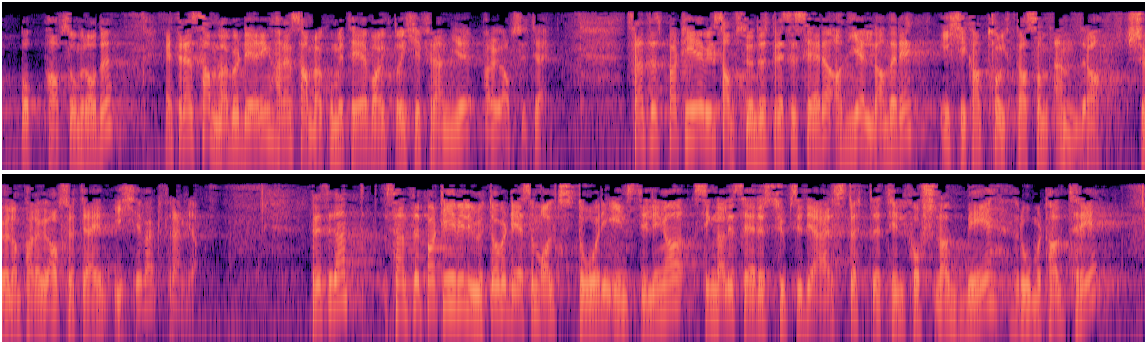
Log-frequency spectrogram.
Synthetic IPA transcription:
ɔphɑːʋsɔmɾoːd̪ə | ɛt̪ːəɾɛɪnsɑmlɑʋʉɖeːɾɪŋɦɑɾɛɪnsɑmlɑkʰʊmɪt̪ʰeːʋɑlk̚t̪ɔɪçːəfɾɛmjiːpʰɑɾɑɡɾɑ̰ːfsœt̪ːɪæ̰ɪn | sɛnt̪əspɑʈʰiːəʋɪlsɑmst̪ʉnd̪ət̪pʰɾɛsɪseːɾəʔɑt̪jɛlːɑnd̪əɾɛtt̪ːɪçːəkʰɑnt̪ʰɔlkɑsɔmɛnd̪ɾɑʂøːlɔmpʰɑɾɑɡɾɑːfsœt̪ːɪæɪnɪçːəʋæʈːfɾɛ̰mjɪ̰ɑ̰ | pʰɾɛsɪd̪ɛnt̪sɛnt̪əpɑʈiːəʋɪlʉːt̪oːʋəɖɛsɔmɑlt̪st̪oːɾɪɪnst̪ɪlːɪŋɑsɪŋnɑlɪseːɾəsʉbsɪd̪ɪæːɾst̪œt̪ːət̪ʰɪlfɔʂɭɑːɡbeːɾuməʈʰɑlt̪ʰɾeː

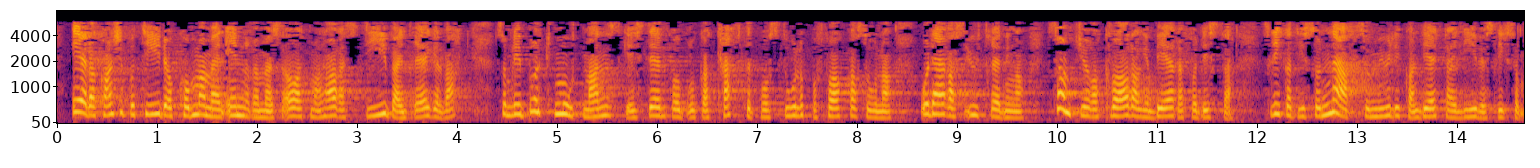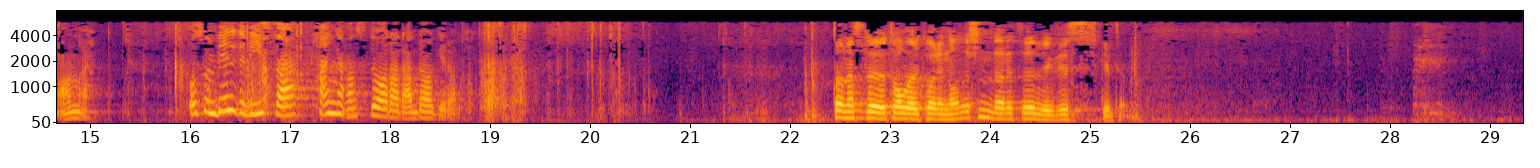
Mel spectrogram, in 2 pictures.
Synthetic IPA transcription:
ɛd̪ɛkʰɑnʃəpɔt̪ʰiːd̪ɔkʰɔmːəmɛɛɪnʔɪnʁœmːəlsəɑʋɑt̪mɑnhɑɾɛt̪st̪iːʋæɪnt̪ɾeːɡəlʋæʁk | sɔmblɪbʁʉkt̪muːt̪mɛnːəskəɪst̪eːd̪n̩fɔʁɔbʁʉːkɑkʰɾɛft̪əpʰɔst̪uːləpʰɔfɑːɡ̚pæʁsuːnəʁʔɔd̪æːʁɑsʉːt̪ʁeːd̪nɪŋəʁ | sɑmt̪jøːʁɑkʰʋɑːʁd̪ɑːɡənbeːɾəfɔʁd̪ɪsːə̰sliːkɑt̪̚d̪ɪsɔnæːʁt̪sɔmːʉːlɪkʰɑnd̪eːlt̪ʰɑːɪliːʋəsliːksɔmʔɑ̰nd̪ʁə̰ | ʔosɔmbɪld̪əʋiːsəhæŋːəʁɑnst̪oːʁd̪æːʁd̪ɛnd̪ɑːɡɪ̰d̪ɑ̰ːɡ | t̪ʰɑːnɛst̪ət̪ʰɑːloːɾkʰɑɾɪnɑnd̪əʂn̩d̪æɾɛt̪ʰəɾʋʏɡd̪ɪsspɪlt̪ʰən

